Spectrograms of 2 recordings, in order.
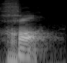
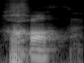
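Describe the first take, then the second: First: The letter is said heavy, with a deep, thick sound. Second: The same.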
